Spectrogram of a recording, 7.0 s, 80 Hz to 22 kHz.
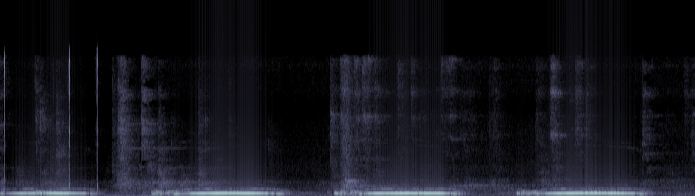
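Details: Pet dove (ringneck, Senegal or hybrid), 25 April 2021: four low, drawn-out hooting coos, each about a second long and spaced roughly every one and a half seconds, with a faint hum underneath.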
